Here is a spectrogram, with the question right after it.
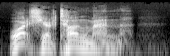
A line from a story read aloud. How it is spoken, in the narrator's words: Gregorin snapped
